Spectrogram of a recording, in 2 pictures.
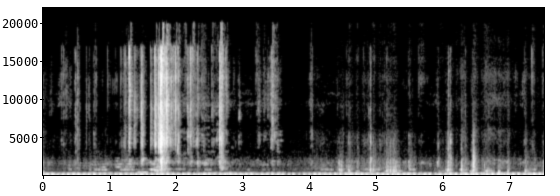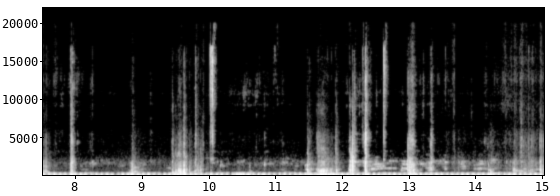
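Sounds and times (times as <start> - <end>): steady low hum: 0.0 - 15.0
batteries clicking in plastic compartment: 1.2 - 3.6.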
